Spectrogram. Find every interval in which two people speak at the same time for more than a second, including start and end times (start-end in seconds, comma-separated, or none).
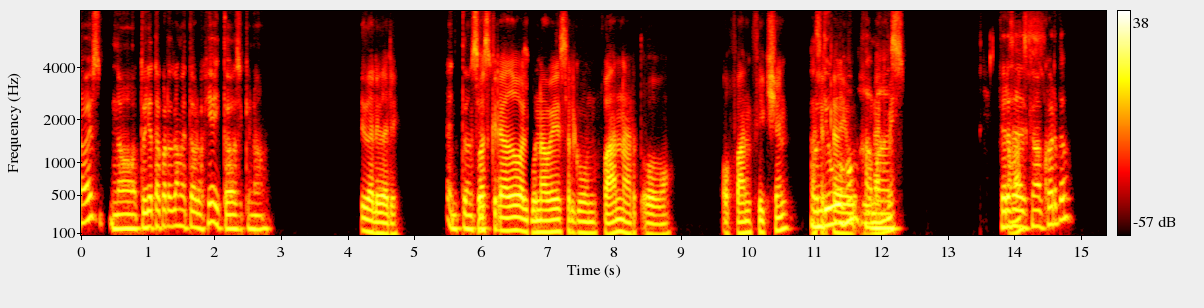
10.9-12.3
